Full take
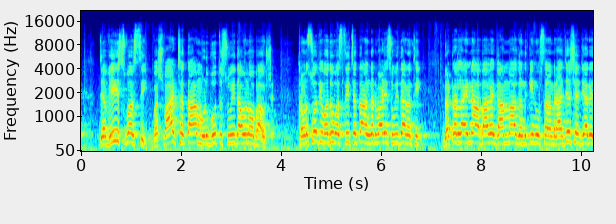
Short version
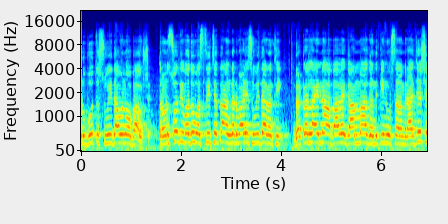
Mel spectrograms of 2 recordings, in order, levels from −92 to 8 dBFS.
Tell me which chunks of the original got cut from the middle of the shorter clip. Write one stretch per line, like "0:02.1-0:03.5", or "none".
0:03.9-0:04.2
0:06.9-0:07.1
